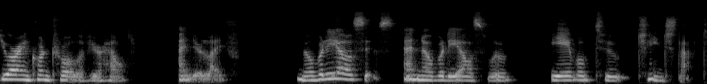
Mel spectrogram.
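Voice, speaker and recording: Speaking with vocal fry, the voice moves at a moderate pace with ordinary pitch variation. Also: woman, medium pitch for a woman. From Mexico. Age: 60s. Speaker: biologist and health coach. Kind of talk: interview.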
